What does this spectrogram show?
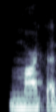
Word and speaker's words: Μάρθα: Martha, the accent mark is on the first syllable usually.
